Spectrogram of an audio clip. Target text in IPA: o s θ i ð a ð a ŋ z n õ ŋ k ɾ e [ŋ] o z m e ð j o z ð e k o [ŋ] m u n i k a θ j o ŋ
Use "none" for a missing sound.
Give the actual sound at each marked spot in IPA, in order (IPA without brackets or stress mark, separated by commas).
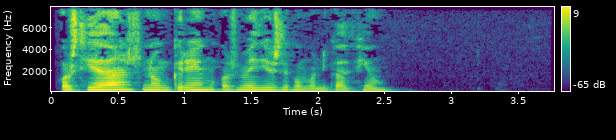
ŋ, none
